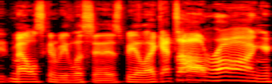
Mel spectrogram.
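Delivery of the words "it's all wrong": riled-up, cross, high angry complaining voice. Imagining a listener reacting to the explanation: imitating angry Mel. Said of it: "that was just angry Mel".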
